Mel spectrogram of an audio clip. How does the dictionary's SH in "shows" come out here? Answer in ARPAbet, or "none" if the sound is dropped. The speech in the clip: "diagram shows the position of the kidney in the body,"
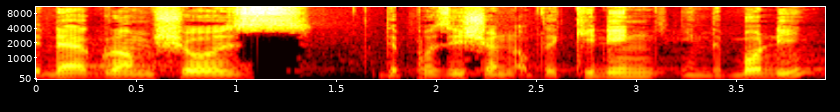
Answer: SH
